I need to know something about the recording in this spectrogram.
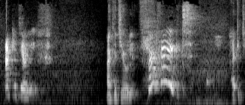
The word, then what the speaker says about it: ek het jou lief: Akhet jou lief. You can say, this one you can kind of squash the akhet to akhet. Akhet jou lief.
